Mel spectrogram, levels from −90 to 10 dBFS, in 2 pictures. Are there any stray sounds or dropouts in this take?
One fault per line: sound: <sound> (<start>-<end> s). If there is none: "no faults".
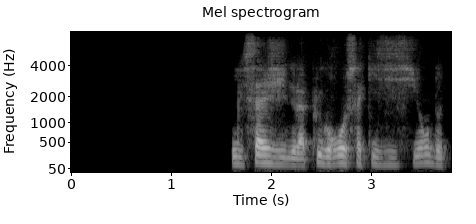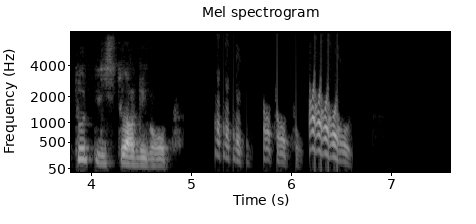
sound: chirp (5.2-6.6 s)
